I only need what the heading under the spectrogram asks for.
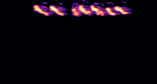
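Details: Indian white-eye uttering a rapid string of about six thin, high, falling twitter notes run together in a little over a second, with a quiet background.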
